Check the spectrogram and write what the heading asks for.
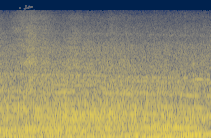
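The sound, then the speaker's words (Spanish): Heavy trucks rumble past outside, a steady, loud low engine drone with broad road noise that fills the whole moment. “Estos camiones, güey.”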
